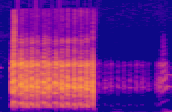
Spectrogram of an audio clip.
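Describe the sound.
A loud owl call blown with a rapid rolled trill, a single fluttering burst just under a second long, followed by a few faint, soft trailing notes.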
